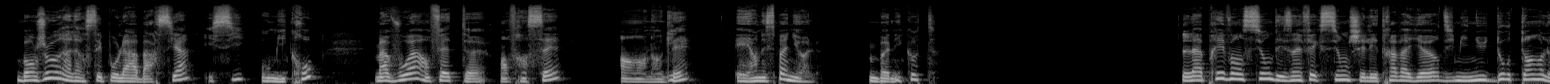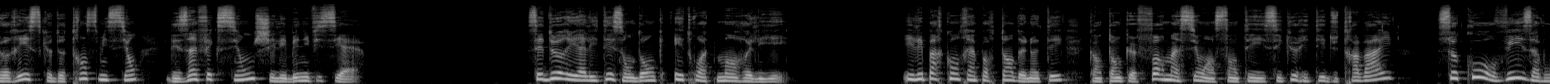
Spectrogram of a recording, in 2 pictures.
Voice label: instructions trilingues

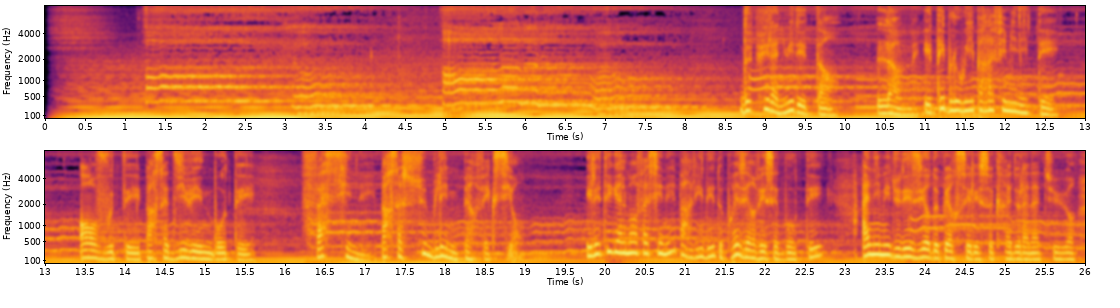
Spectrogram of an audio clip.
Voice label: Voix douce et feutre, Publicite

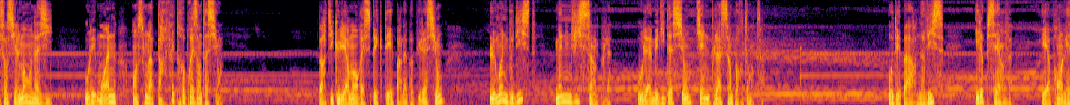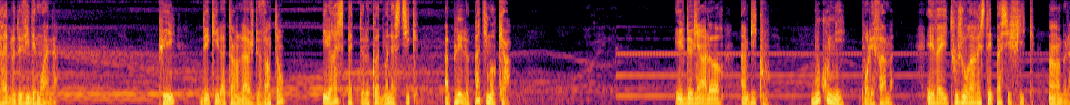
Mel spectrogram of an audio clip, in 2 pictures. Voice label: Narration Bouddhisme

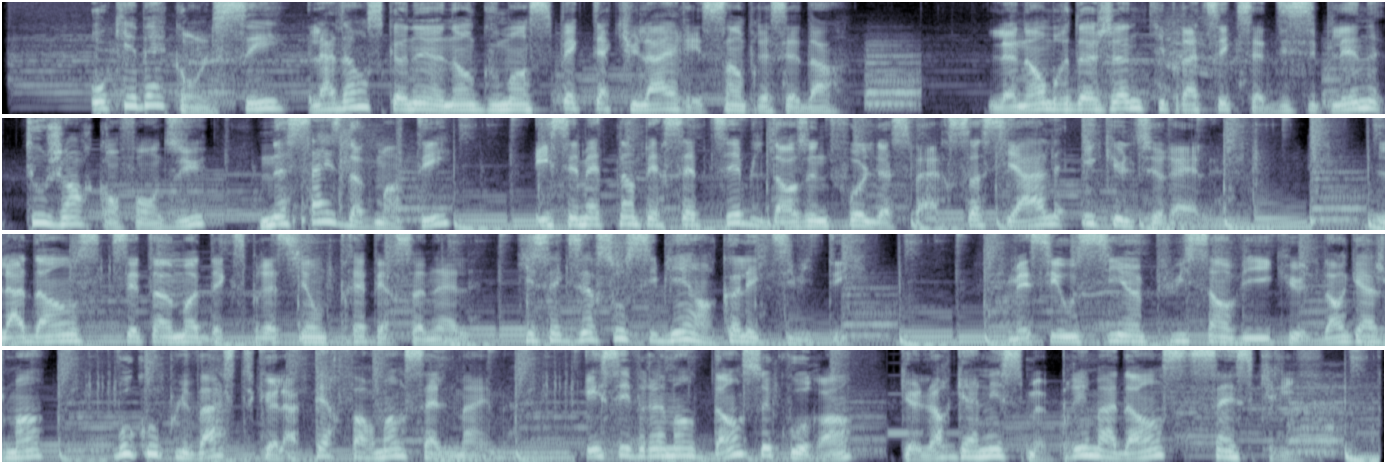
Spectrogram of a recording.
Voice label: Corpo; PrimaDanse

